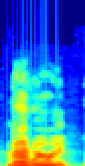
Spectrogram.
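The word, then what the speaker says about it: Mahd Wy'ry: How do you pronounce it? Because it's spelled so weird. Mad Weary? – Yeah. – It's spelled M-A-H-D for the mad. Mm-hmm. And then Weary is spelled W-Y apostrophe R-Y.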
